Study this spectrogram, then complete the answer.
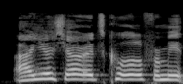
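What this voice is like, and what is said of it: Imitates another person's voice. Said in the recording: “That's my Yoko Ono impression. ... She sounds like Bjork.”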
